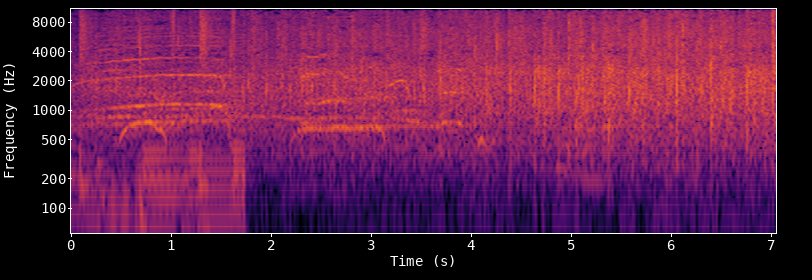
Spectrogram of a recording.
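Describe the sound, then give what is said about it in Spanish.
After a short tonal, musical-sounding opening, a large crowd breaks into loud, sustained applause, dense clapping with scattered shouts and cheers mixed in, continuing steadily to the end. “¿Vio? Aplausos, gritos, todo.”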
